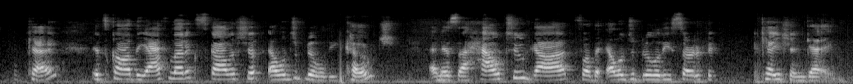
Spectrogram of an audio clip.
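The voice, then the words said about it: Southern American accent. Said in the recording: “I hear that southern accent.”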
